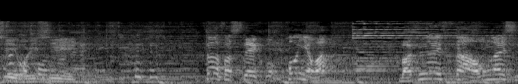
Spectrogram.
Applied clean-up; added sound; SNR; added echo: none; none; none; reverberation time 1.8 s.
